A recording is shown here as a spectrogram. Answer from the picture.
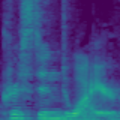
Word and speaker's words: Kristen Dwyer: I think that's how you pronounce her name. I think that's the author. Yeah, Kristen Dwyer.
